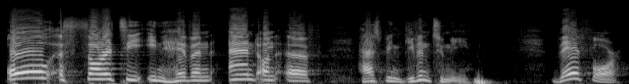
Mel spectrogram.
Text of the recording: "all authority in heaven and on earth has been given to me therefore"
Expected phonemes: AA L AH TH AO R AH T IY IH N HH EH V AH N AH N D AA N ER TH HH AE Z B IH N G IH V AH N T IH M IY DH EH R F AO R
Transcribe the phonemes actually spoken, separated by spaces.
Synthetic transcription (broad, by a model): AA L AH TH AO R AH T IY IH N HH EH V AH N AH N D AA N ER TH HH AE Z B IH N G IH V AH N T IH M IY DH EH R F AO R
